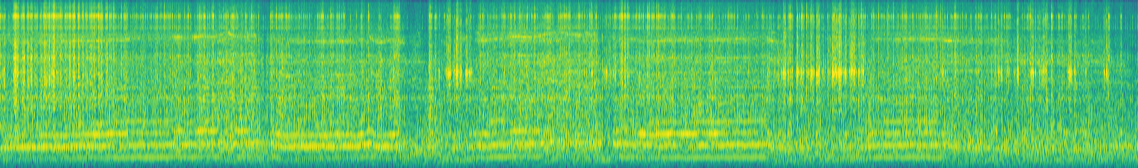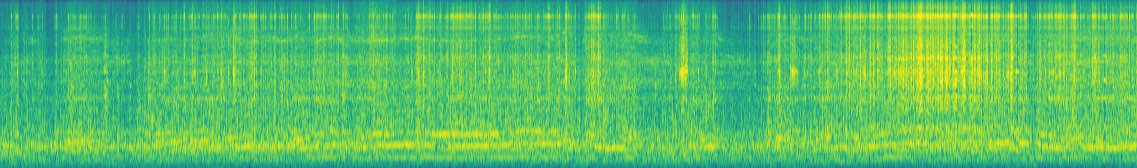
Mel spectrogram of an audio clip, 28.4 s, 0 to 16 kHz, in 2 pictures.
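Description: Rally-prepared BMW 325i's straight-six engine under hard acceleration, heard from inside the cabin: the pitch climbs and drops back again and again, every two to three seconds, at each gear change and lift.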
